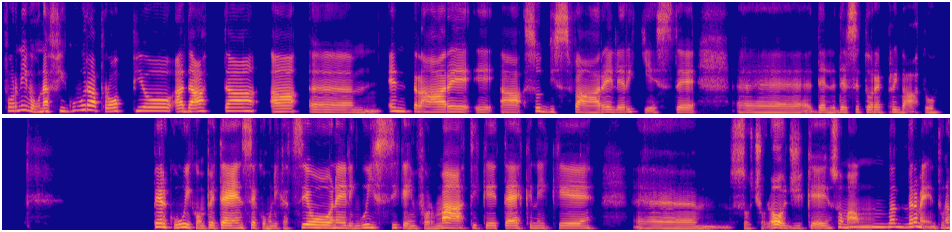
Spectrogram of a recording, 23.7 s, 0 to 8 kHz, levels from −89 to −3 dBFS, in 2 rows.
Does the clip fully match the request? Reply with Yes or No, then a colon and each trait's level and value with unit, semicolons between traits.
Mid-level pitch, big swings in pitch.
Yes: medium, 180 Hz; wide, 5.7 semitones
